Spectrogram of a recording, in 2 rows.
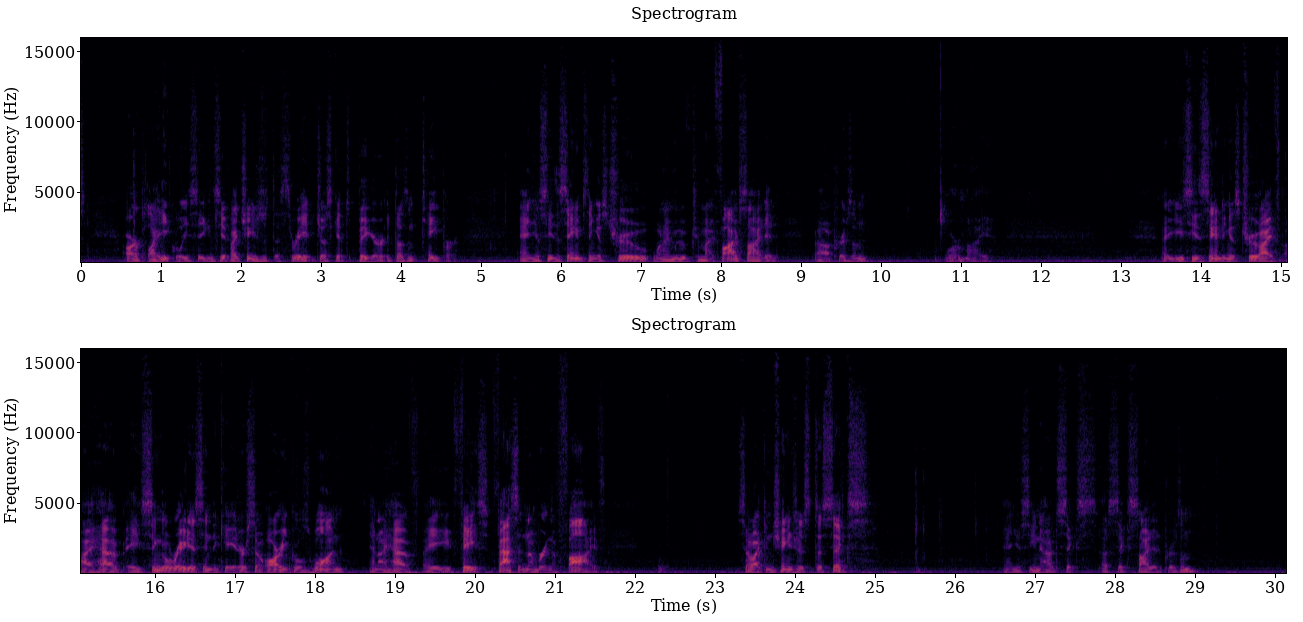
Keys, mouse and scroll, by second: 0.6 3, 1.7 F5, 5.2 shift+right click, 9.2-10.5 right drag, 14.7 click, 15.8 click, 17.1 click, 18.7-20.1 drag, 22.3 click, 23.6 click, 24.6 6, 25.5 F5, 27.5 right click, 28.4-29.5 drag, 30.0 click.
